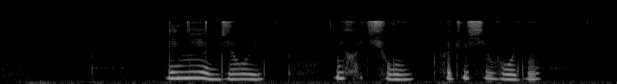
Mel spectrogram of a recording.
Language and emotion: Russian, sad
